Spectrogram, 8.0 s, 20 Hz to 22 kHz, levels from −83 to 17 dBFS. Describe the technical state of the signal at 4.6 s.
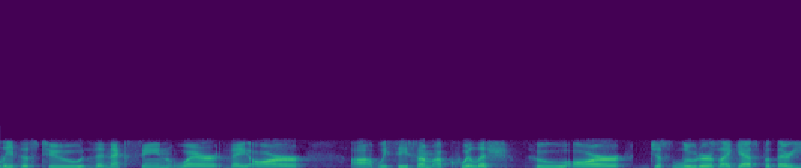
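At 4.6 s the audio is intact, with no fault at that moment, just the narrow telephone band of the G.711 line coding it passes through.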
